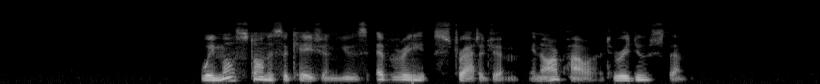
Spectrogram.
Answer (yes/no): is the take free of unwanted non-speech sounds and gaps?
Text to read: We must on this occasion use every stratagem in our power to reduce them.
yes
